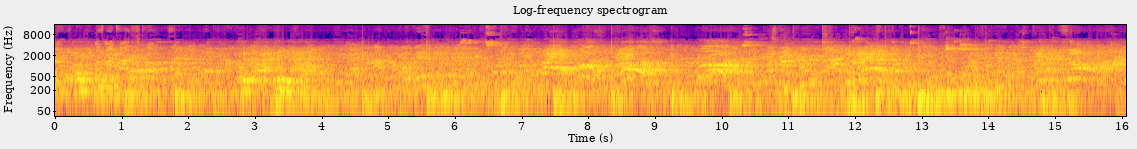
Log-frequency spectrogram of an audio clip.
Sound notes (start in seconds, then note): 13.4 yelling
